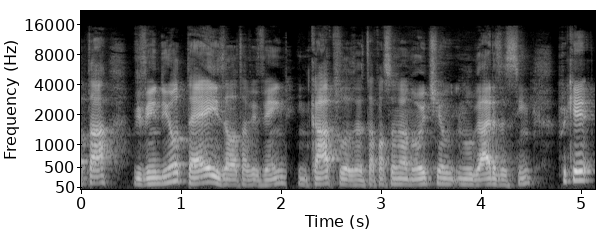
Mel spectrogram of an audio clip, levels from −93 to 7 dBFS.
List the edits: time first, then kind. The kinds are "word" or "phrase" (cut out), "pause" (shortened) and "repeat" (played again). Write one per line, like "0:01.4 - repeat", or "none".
0:02.0 - word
